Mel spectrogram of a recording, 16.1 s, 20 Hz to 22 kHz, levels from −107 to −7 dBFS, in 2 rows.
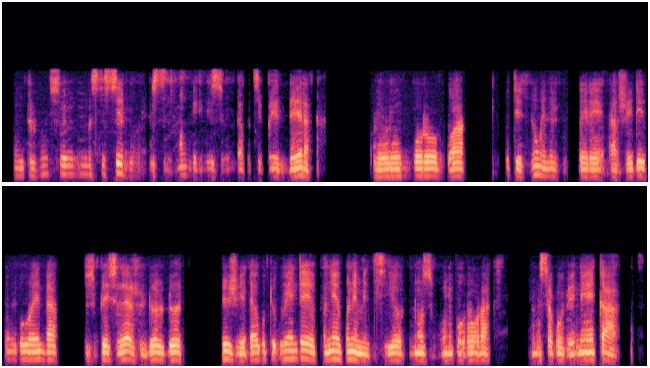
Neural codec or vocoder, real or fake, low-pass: vocoder, 22.05 kHz, 80 mel bands, WaveNeXt; fake; 5.4 kHz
